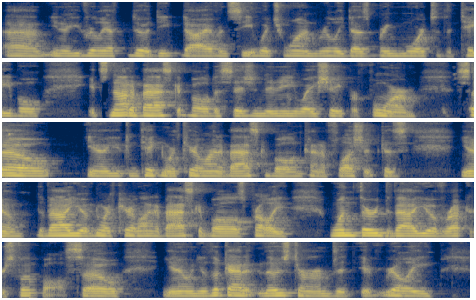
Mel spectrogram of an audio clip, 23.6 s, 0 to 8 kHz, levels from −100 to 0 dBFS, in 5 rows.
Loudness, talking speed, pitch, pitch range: -22 LUFS, 200 wpm, 130 Hz, 125-140 Hz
